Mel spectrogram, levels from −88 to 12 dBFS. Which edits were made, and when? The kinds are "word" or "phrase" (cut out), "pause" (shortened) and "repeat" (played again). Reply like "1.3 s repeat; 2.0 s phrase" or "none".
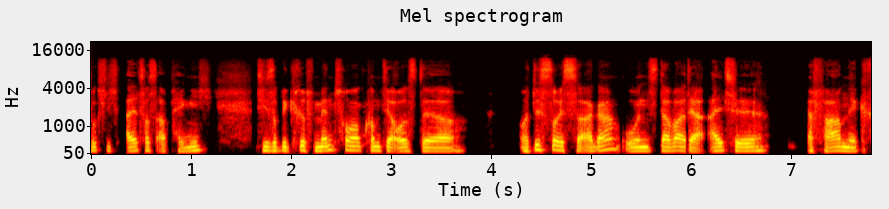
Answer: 1.6 s pause; 5.9 s phrase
